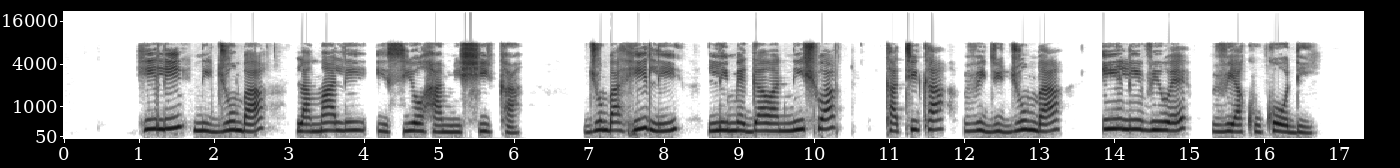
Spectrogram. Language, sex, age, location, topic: Swahili, female, 25-35, Nairobi, finance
